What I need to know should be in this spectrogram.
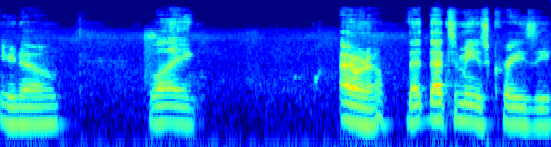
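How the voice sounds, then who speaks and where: A man at a moderate pace. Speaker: gaming podcast host. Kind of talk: casual chat.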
